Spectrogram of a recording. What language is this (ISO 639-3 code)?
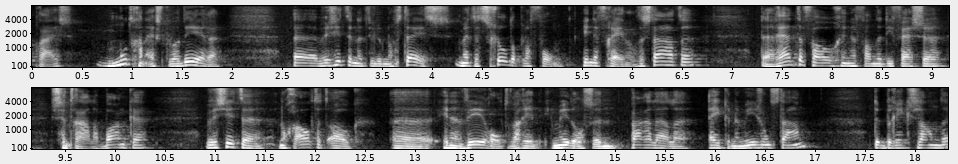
nld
